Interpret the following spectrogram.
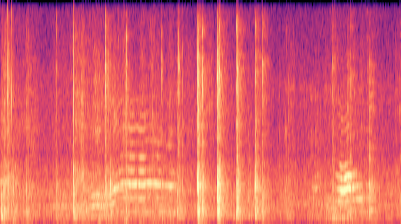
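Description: A cat meows, a rising call about a second in and a short one near the end. Between them, a small pull-tab cat food can is cracked open with a quick run of sharp clicks about two seconds in.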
